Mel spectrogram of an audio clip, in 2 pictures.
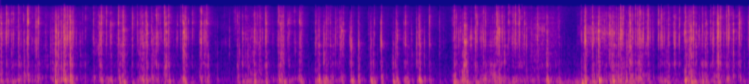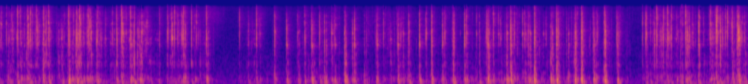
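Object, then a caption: Cardboard pencil box with plastic window. Long nails tap rapidly on the plastic window of a cardboard pencil box holding pencils. The result is dense, bright, dry clicks with a crinkly plastic texture, broken up by a few brief pauses.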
